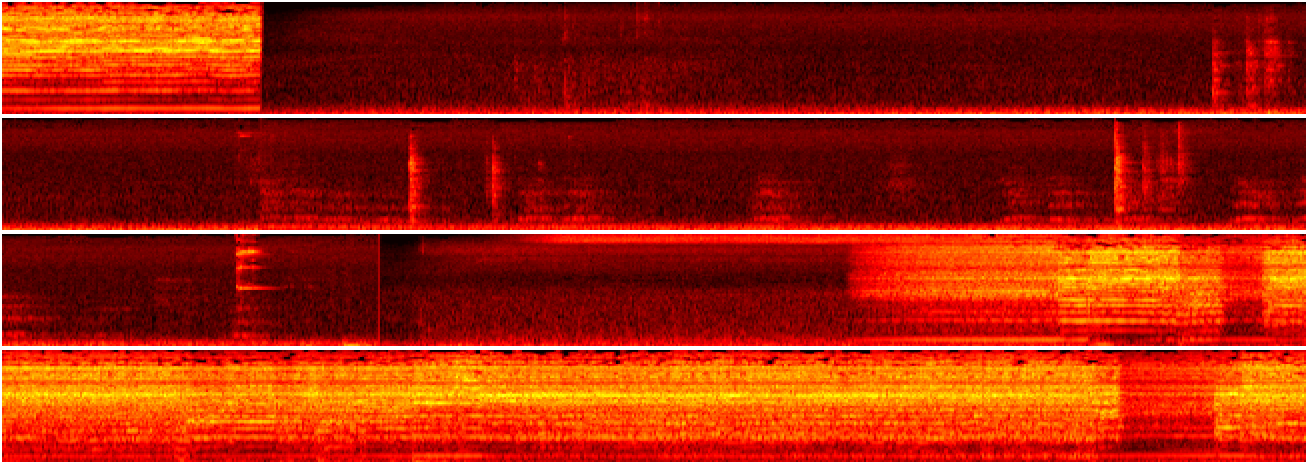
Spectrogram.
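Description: A rotary tool whines loudly, grinding against metal.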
